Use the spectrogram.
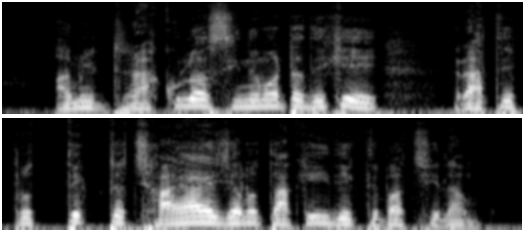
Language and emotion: Bengali, fearful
